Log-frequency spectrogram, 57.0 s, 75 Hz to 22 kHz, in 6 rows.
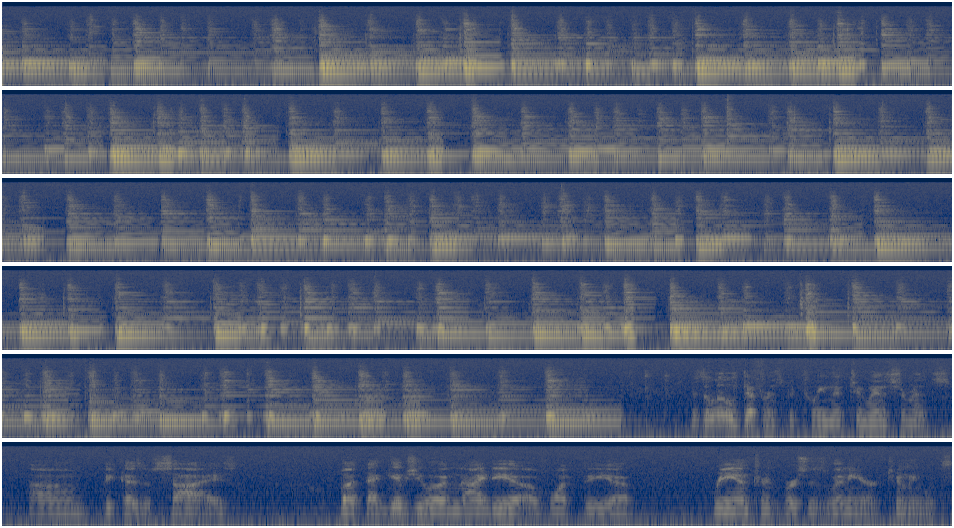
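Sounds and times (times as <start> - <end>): ukulele strumming chords: 0.0 - 49.7, 50.8 - 53.9, 54.6 - 57.0.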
